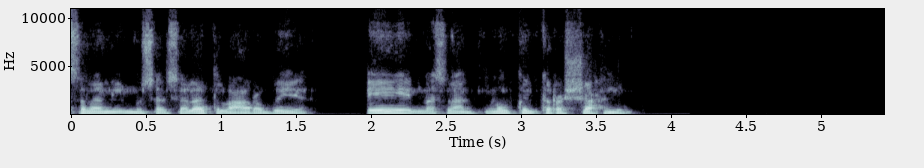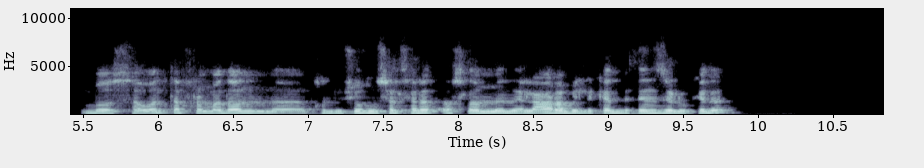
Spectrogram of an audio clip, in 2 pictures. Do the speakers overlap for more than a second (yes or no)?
no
